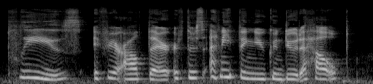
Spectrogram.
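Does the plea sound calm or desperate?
calm. The plea sounds fairly calm and restrained.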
